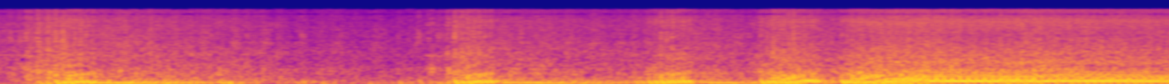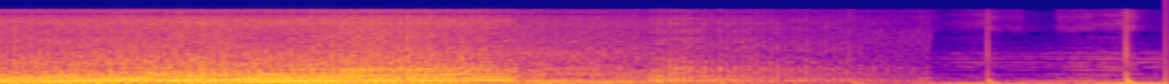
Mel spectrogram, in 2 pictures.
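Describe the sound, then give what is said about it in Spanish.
A motorcycle engine revs in a few quick blips, then holds a loud, wavering rev as it rides off. The sound cuts away sharply near the end, leaving faint noise. “Te subes a brum la moto y te vas.”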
